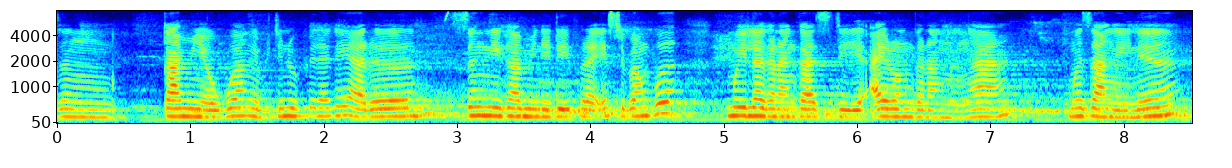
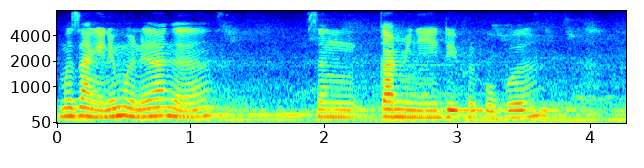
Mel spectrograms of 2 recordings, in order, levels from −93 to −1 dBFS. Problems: constant background noise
